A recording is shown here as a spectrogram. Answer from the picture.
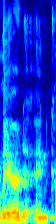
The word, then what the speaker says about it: Laird: He is with Laird. Am I saying that right? Laird & Company? – That's right. Laird & Company.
